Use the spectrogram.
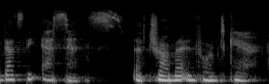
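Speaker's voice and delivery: slow, hushed whisper; Doctor Purvis. Retold or imitated. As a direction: whisper it slowly and reverently. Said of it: "I can just hear Doctor Purvis going".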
